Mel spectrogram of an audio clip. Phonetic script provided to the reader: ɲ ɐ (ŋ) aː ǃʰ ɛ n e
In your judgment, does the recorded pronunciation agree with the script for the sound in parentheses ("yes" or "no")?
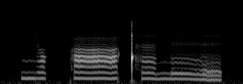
no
